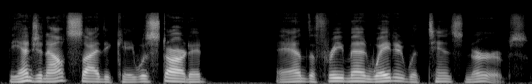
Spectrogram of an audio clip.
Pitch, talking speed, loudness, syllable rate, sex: 130 Hz, 170 wpm, -20 LUFS, 5.2 syllables/s, male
